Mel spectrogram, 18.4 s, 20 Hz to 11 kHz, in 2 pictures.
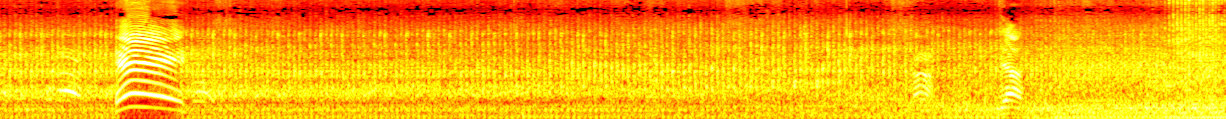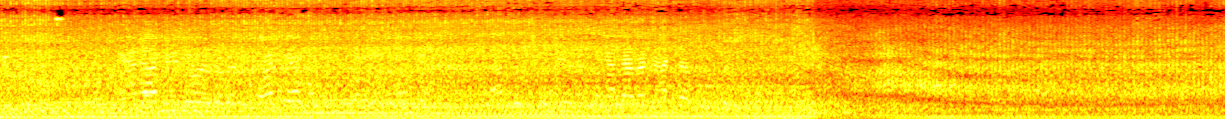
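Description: Mahindra 575 DI tractor's four-cylinder diesel engine idling, then run up under heavy load about eight seconds in and held for some seven seconds before dropping back to idle: the tractor is bogged in mud and straining to pull free. Men shout briefly near the start.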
